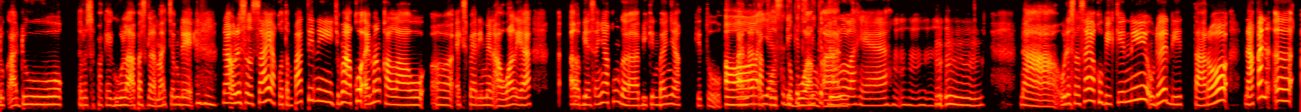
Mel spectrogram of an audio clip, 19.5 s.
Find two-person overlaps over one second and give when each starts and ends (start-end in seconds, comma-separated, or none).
10.9-12.8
